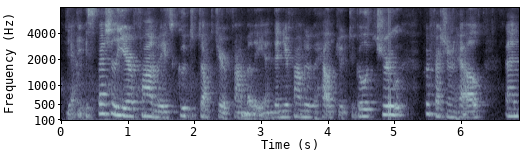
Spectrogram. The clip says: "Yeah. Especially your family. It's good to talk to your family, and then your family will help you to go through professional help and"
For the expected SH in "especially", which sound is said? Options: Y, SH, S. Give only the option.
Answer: SH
